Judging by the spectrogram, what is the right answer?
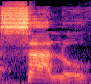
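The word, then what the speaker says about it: ψάλλω: área dicen que e aparece una palabra griega que se pronuncia salo que significa usar instrumentos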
